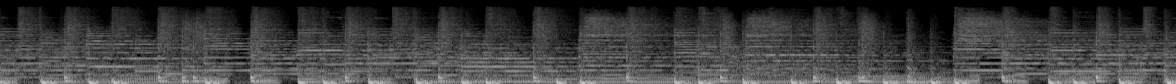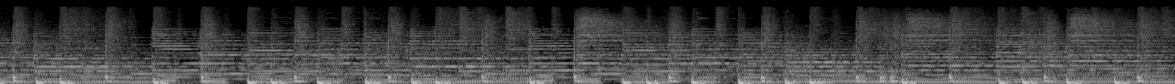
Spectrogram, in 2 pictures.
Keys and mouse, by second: 4.9 ctrl+click, 13.7 click.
